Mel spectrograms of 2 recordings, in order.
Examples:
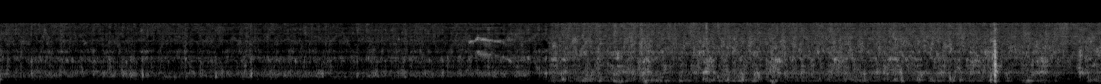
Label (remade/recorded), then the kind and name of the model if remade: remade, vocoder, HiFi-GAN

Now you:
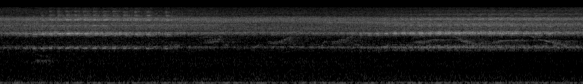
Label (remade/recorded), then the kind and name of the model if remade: recorded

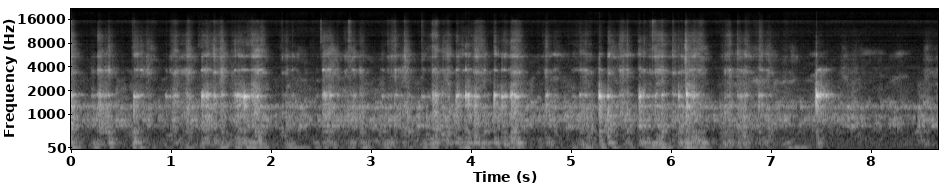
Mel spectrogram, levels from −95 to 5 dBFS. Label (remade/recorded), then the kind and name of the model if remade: remade, autoencoder, DAC-VAE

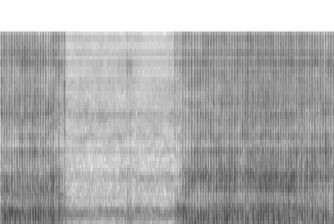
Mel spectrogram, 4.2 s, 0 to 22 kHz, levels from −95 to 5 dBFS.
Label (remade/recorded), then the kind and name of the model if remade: remade, codec, SNAC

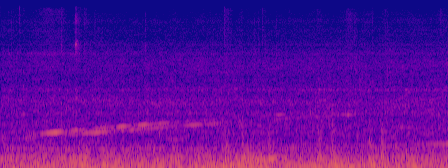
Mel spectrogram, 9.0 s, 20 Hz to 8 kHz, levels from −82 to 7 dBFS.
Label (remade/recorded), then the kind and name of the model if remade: remade, codec, DAC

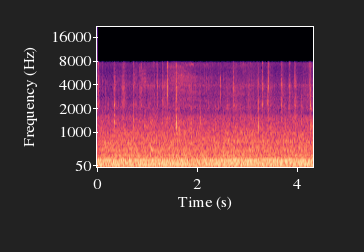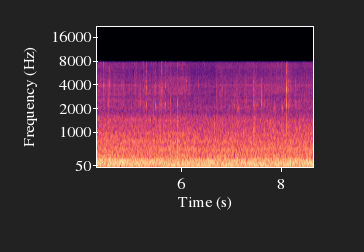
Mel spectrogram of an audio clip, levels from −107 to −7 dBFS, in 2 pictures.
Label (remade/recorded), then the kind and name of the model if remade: recorded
